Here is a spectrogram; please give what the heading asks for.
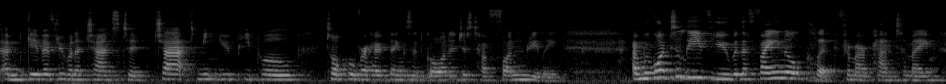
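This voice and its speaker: Female presenter, fairly high voice, informal and chatty, reverberant conference hall. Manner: chatty, addresses the audience directly. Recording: echoey hall, some background noise.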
